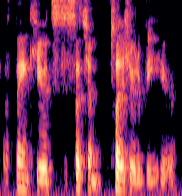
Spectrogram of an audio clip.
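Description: A woman speaking as an interview guest on a podcast, conversational, earnest and measured. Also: lowish voice, steady tone, slight background noise, rough recording. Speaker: podcast guest, military family nonprofit co-founder.

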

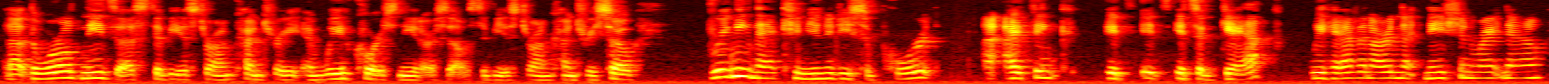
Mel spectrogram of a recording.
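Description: A woman's voice: mid-range voice, moderate pace. Earnest woman in a podcast interview. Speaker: podcast guest, military family nonprofit co-founder. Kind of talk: conversational interview.

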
